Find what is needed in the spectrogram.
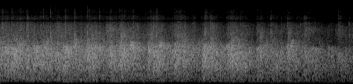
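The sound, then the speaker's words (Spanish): Applause from a church audience during a Sunday service, a dense, steady patter of many hands clapping together that holds an even level and eases off slightly toward the end. “Yo creo que eso merece un aplauso para el Señor. I believe that deserves a hand for the Lord.”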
